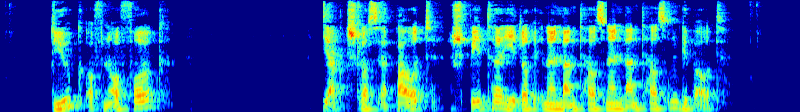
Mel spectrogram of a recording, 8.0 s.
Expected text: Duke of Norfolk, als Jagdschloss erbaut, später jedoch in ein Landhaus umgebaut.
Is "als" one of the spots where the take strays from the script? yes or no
yes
